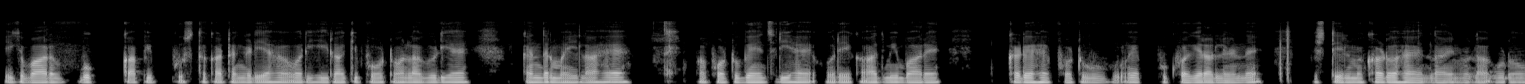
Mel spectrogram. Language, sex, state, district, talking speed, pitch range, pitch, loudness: Marwari, male, Rajasthan, Nagaur, 155 wpm, 100-105 Hz, 100 Hz, -21 LUFS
